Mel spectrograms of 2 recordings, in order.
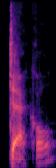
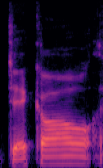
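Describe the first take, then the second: First: The word is said the Canadian way. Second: The word is said the speaker's usual non-Canadian way.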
